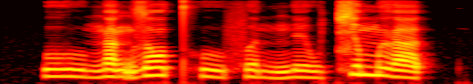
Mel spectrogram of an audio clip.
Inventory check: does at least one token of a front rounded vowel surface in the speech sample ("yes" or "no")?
no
